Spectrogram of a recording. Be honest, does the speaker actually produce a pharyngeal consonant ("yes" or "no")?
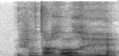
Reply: no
